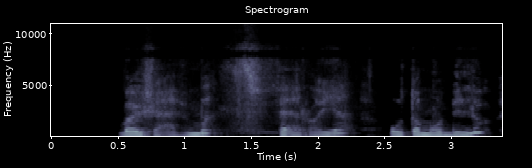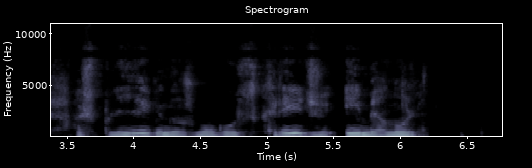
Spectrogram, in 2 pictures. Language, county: Lithuanian, Vilnius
